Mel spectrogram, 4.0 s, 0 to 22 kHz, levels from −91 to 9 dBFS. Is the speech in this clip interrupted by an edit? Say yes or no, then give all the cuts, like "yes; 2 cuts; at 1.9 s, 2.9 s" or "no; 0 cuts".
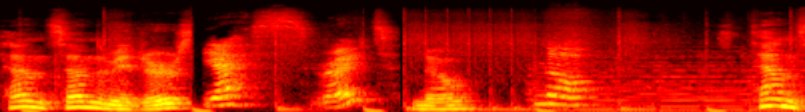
yes; 2 cuts; at 1.0 s, 1.9 s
